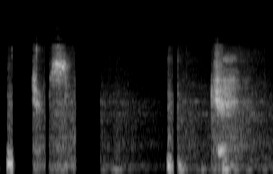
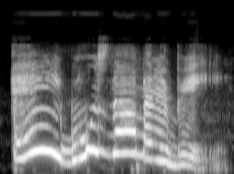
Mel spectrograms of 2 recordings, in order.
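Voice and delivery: high, loud startled protest; jolted into a high, loud protest; outraged yelp; 11 semitones higher, 5 dB louder than usual. Real, not acted. Gamer yelps high and loud at a surprise attack. Sudden outrage at game event.

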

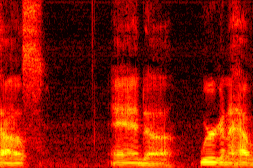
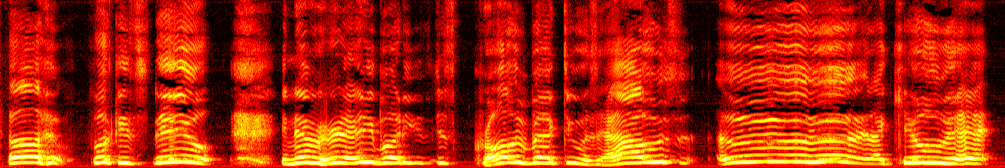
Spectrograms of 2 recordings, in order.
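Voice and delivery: very high, loud mock wailing; crying my eyes out; 10 dB louder, slower than usual. Stoned narrator crying his eyes out over the snail. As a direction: wail it out in fake grief. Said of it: "I'm crying my eyes out".

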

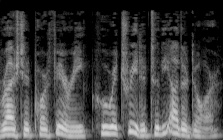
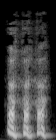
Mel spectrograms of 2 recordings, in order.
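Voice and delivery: light "ha, ha, ha" chuckle; acted teasing laugh; 3 semitones higher than usual. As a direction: laugh slyly in character.

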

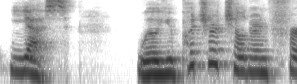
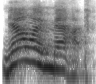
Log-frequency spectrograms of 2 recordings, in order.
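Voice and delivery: louder, higher; louder, emphatic own-up to anger; mock declaration of anger; 5 semitones higher, 6 dB louder than usual. Shown as a demonstration. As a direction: announce the anger openly. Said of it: "And then say".

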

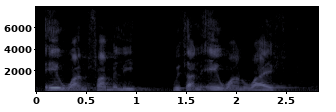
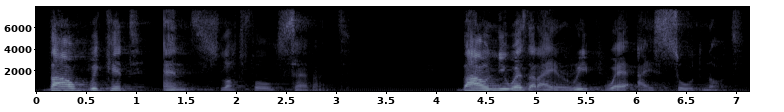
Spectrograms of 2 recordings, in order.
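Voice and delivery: scripture reading; 3 semitones lower, 6 dB louder, slower than usual. Acted. Repeats verse, slower, lower.

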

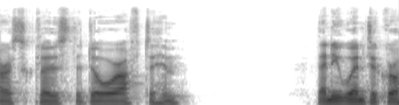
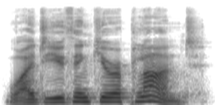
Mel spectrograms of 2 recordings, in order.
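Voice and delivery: higher, louder insistent question; doctor asking again; 7 semitones higher, 4 dB louder than usual. A narrator's reading. Doctor repeats his question to the corporal, higher and louder. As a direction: push the question harder. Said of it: "Doctor Harris said again".

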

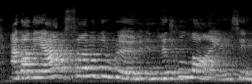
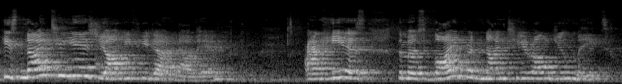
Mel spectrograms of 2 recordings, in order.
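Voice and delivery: normal talking voice

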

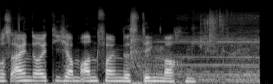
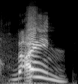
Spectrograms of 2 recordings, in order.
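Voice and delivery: frustrated cry; 9 semitones higher, 4 dB louder than usual. Real, not acted. Shot misses in game.

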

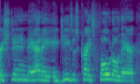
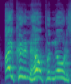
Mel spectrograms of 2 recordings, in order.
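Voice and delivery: a raised, lightly mocking Larry David voice; Larry David impression; 7 semitones higher, 5 dB louder than usual. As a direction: mimic his talk show delivery, slightly raised. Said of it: "this is how he talks".

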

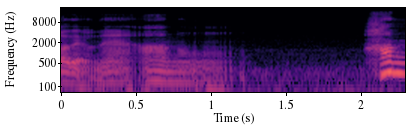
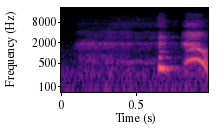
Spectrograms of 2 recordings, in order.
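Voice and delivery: rising laugh. Real, not acted. Laughing at being told angry.

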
